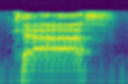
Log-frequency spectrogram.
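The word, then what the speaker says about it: ك: in English say K now say GAF let me hear you calf calf not like the Kaffee your leg this is just k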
